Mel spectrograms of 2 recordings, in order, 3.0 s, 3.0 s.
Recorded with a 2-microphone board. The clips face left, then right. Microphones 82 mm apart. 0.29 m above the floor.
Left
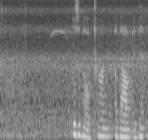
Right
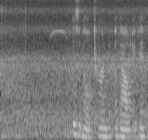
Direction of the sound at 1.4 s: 25° left (ahead or behind).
